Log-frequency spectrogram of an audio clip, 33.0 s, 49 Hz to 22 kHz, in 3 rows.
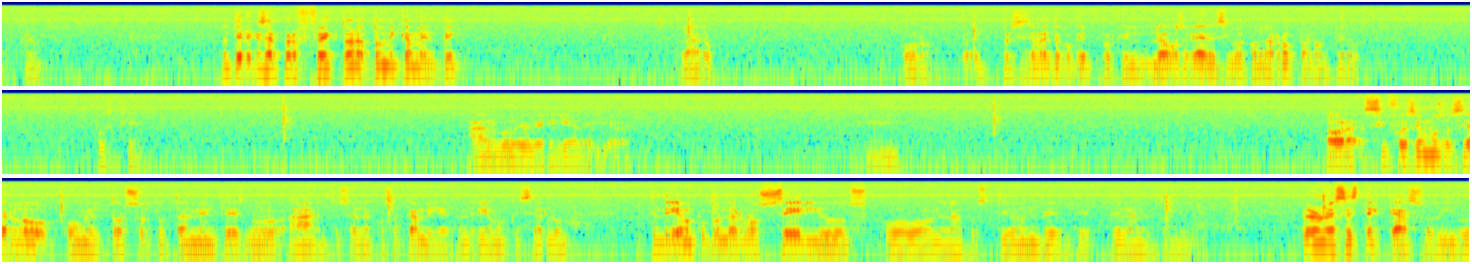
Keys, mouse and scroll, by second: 1.1 ctrl+middle click, 5.1 f, 5.8 click, 7.4-9.6 ctrl+drag, 9.7 ctrl+middle click, 12.7 click, 13.1-14.6 ctrl+drag, 15.0 ctrl+click, 15.8 ctrl+click, 16.2 ctrl+middle click, 17.3 ctrl+middle click, 19.0 ctrl+click, 20.0 ctrl+click, 20.6-21.6 ctrl+drag, 23.0-24.7 ctrl+drag, 25.2-27.1 ctrl+drag, 26.8 right click, 27.8-29.7 ctrl+drag, 29.8 ctrl+middle click, 30.6-31.9 shift+middle drag, 32.0-33.0 shift+middle drag.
